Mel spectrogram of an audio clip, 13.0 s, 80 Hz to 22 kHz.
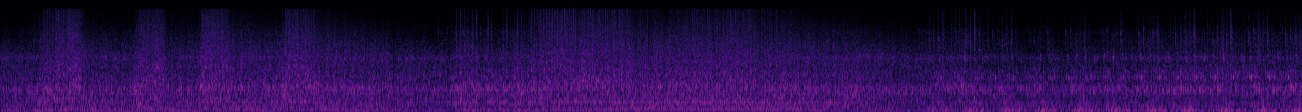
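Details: Freshly overhauled air-cooled Tatra 148 diesel, first start after three years, cold: loud but even deep beat, all cylinders firing, no misses or knocks; white smoke until warm said normal, oil spraying out.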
